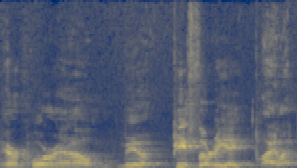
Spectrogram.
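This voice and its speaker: Audible room echo and noticeable background noise around a man with an American accent, at a moderate pace. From California Central Valley (Tulare). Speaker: war veteran. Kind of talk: oral history interview.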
